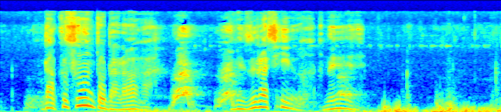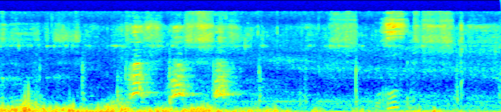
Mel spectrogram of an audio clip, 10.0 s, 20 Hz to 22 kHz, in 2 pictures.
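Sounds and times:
wind rumble on microphone: 1.5 - 10.0
dog barking: 1.7 - 2.5, 6.3 - 7.4
microphone handling noise: 3.7 - 9.8.

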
